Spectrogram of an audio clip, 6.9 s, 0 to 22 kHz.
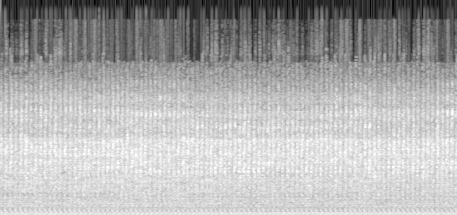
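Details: Honda CB450 Black Bomber twin, recently revived, running with battery meter attached (appears to charge poorly); loud, even thumping about three and a half beats a second with no stumbling or knocks. Earlier suspected slight rattle, cam chain checked.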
